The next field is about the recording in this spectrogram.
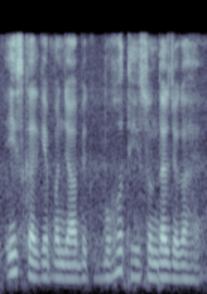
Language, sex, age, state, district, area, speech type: Punjabi, male, 18-30, Punjab, Pathankot, urban, spontaneous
